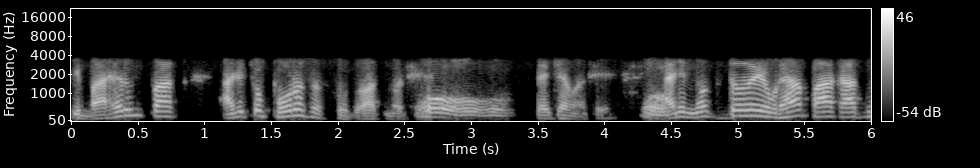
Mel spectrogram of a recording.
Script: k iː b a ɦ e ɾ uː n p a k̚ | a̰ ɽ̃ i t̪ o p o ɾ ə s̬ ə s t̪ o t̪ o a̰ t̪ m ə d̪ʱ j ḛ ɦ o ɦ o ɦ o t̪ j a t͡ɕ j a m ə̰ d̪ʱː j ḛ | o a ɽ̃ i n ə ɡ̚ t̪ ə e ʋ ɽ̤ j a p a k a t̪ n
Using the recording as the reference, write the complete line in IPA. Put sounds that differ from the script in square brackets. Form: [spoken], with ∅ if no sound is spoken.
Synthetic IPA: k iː b a ɦ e ɾ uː n p a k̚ | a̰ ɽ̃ i t̪ o p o ɾ ə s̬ ə s t̪ o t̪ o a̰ t̪ m ə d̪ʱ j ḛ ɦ o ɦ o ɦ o t̪ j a t͡ɕ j a m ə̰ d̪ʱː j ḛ | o a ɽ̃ i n ə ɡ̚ t̪ ə e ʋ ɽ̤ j a p a k a t̪ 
